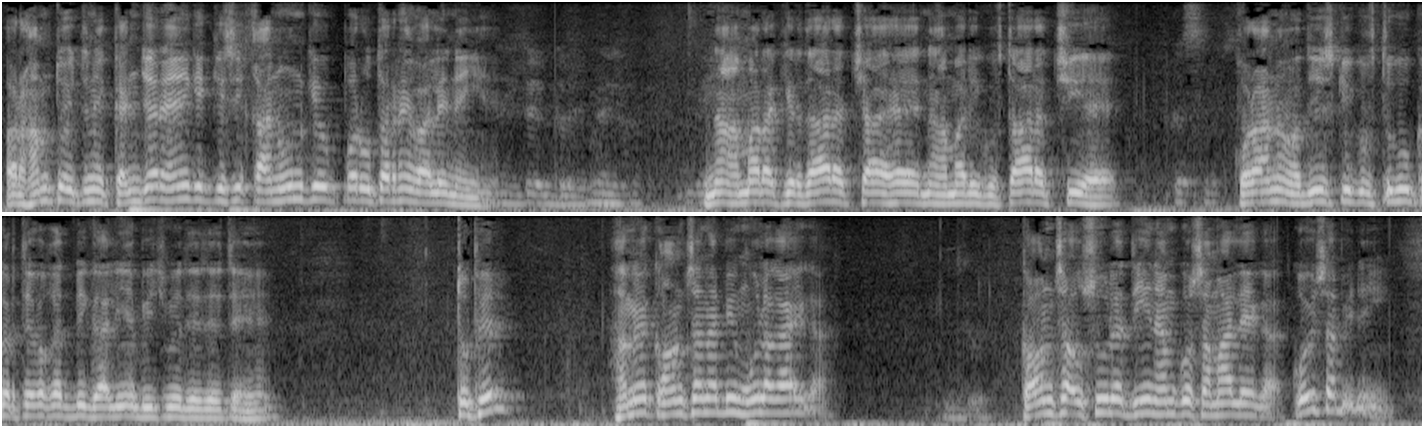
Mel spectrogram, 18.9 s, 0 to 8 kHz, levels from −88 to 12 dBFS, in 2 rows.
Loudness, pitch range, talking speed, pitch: -14 LUFS, 130-170 Hz, 190 wpm, 145 Hz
